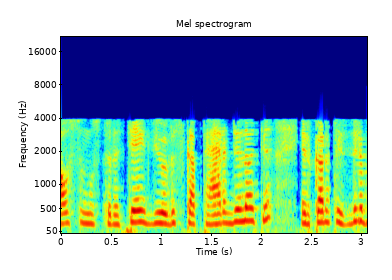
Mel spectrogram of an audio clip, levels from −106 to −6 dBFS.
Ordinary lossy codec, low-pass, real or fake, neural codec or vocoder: AAC, 16 kbps; 7.2 kHz; fake; codec, 16 kHz in and 24 kHz out, 0.6 kbps, FocalCodec, streaming, 2048 codes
